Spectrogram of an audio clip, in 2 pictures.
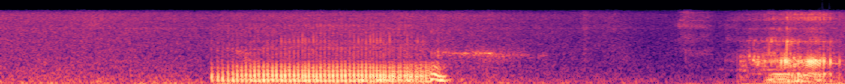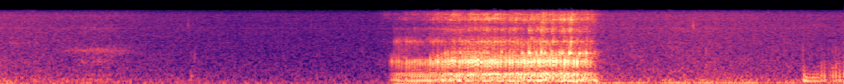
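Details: Two sleepers snoring together in a small room: loud rattling snores alternating with softer ones; ordinary snoring.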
